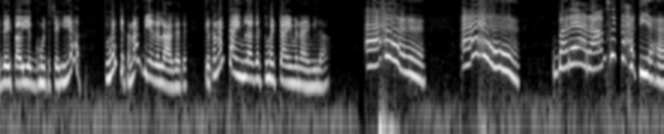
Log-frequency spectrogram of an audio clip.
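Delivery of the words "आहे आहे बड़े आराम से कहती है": outraged exclamation. Acted. Quarrel, mocking outraged exclamation.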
